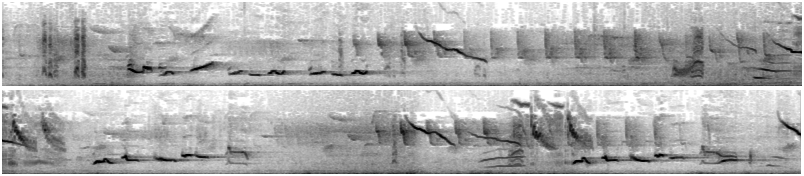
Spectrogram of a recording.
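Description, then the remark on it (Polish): A small bird that stays all year round sings bright, trilling phrases in repeated bursts over a constant rushing background of wind and rain. No one speaks. “Występuje u nas cały rok i tak nam pięknie śpiewa.”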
